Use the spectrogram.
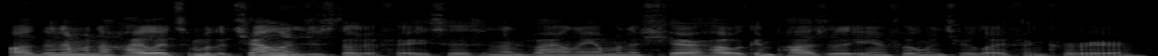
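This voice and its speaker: Young male speaker, first language Russian, low gravelly voice, rambling student-style presentation. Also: flat delivery, quick pace. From Russian-speaking country. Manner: loose, filler-heavy delivery with many restarts. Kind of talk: informative speech.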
